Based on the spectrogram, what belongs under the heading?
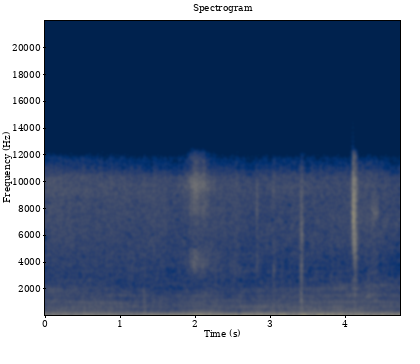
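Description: A car engine hums steadily at low pitch from inside the vehicle on a Friday morning commute to work, in traffic before reaching the motorway, rising slightly as it creeps forward, with faint clicks and squeaks over the continuous rumble and no talking.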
